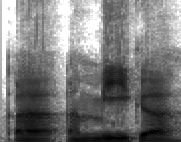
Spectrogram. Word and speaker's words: Omega: word is Omega, but the accent, the New Zealand accent, goes for Amiga sort of pronunciation.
